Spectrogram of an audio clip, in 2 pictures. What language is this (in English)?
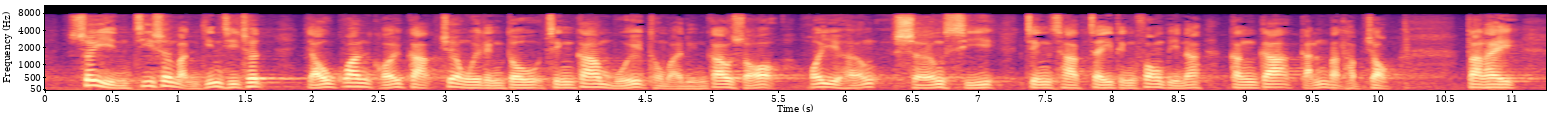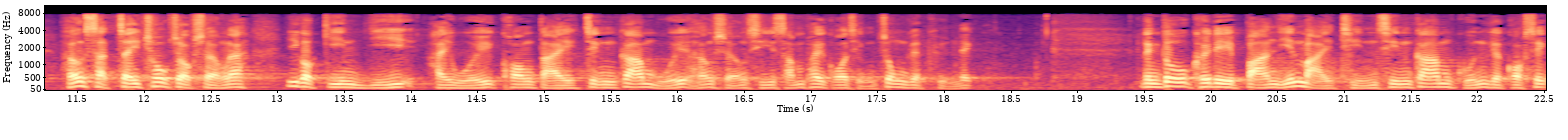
Cantonese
